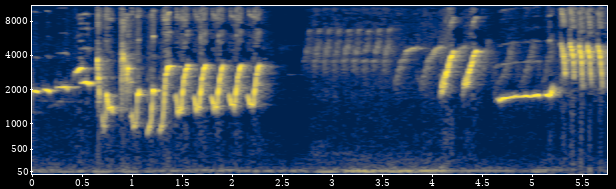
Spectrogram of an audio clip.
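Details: White-rumped shama, a champion male, in a master recording used to rouse silent birds to sing: a long rising whistle, then a fast run of down-slurred notes, buzzy trills and a clear steady whistle, with a faint low hum.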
